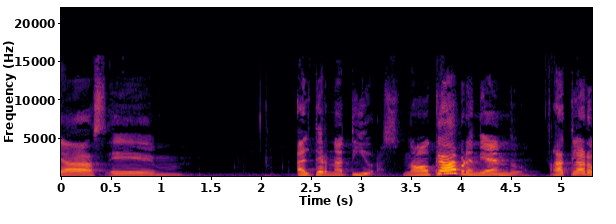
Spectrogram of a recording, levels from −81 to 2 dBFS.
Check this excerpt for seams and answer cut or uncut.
cut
